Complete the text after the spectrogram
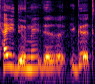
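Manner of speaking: calm, chill, light, very high and soft. Contrasting Colin's bad-boy past with his later manner: imitating Colin's calm, chill manner. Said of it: "the nice little calm, chill".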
